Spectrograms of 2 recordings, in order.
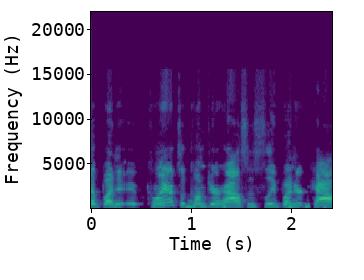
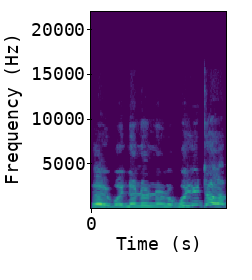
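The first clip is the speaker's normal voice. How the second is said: put-on deep voice, dropped way down low. Imitating how someone sounds when he busts out his voice: imitating his low voice. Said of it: "It's so low".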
